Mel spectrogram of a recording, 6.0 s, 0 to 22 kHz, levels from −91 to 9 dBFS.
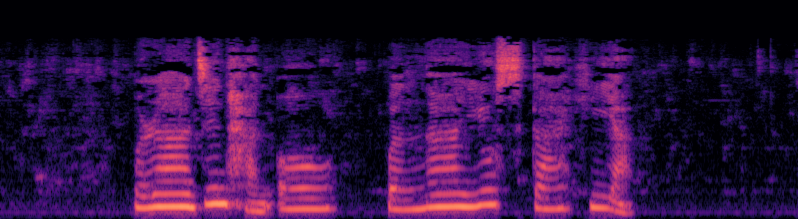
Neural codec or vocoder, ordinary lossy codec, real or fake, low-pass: none; MP3, 48 kbps; real; 10.8 kHz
